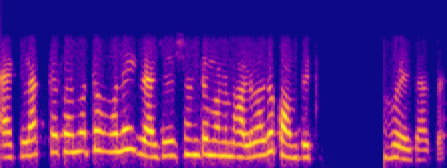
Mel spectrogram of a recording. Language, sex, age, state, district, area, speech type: Bengali, female, 18-30, West Bengal, Howrah, urban, conversation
